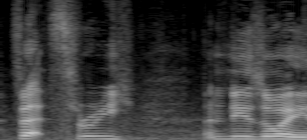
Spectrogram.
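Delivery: yelling at the player to pull back; excited yell. Real, not acted.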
